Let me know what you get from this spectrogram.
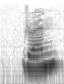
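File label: "run" Mandarin Chinese, second tone, pinyin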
